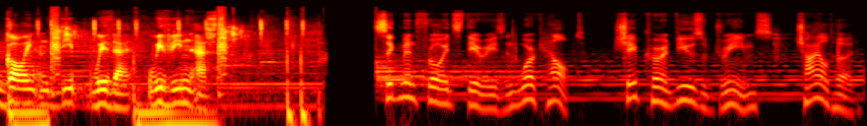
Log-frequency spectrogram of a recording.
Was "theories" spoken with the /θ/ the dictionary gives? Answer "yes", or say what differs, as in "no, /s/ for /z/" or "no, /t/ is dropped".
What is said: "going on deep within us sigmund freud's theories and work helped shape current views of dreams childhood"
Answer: yes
